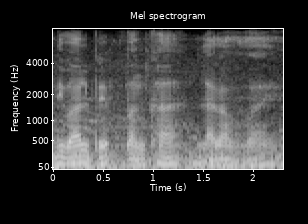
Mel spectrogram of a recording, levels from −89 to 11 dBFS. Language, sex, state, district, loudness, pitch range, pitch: Hindi, male, Uttar Pradesh, Lucknow, -15 LUFS, 80-100 Hz, 95 Hz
